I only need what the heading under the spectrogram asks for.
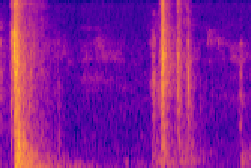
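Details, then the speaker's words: Shorty van front door after repairs and sound deadening, window, lock and latch working: single deep, dull thunk on closing with no rattle or tinny ring; solid, well damped, unlike the untreated door. "now that's what that door sounds like."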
